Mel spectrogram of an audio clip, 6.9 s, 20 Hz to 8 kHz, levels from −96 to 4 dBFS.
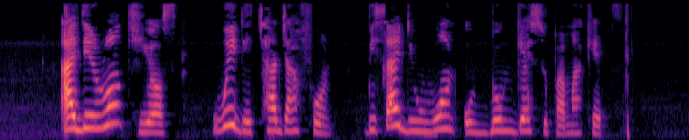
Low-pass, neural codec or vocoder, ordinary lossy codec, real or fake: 7.2 kHz; none; MP3, 32 kbps; real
